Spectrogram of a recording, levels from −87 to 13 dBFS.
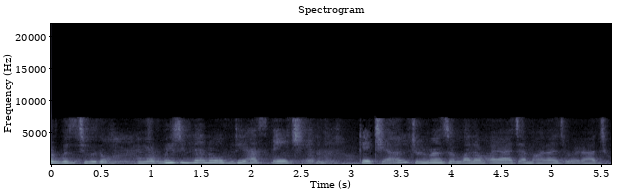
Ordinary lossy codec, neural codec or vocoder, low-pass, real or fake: AAC, 32 kbps; codec, 16 kHz, 0.5 kbps, FunCodec, trained on LibriTTS, 25 frames a second; 7.2 kHz; fake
